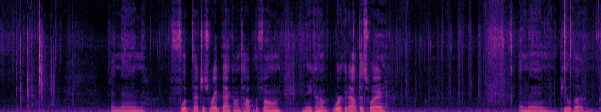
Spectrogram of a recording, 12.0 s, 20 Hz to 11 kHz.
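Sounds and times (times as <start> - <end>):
fingertips rustling plastic film: 5.7 - 12.0.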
